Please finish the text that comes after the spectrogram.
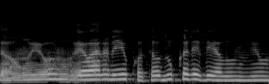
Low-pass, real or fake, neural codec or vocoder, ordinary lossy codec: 7.2 kHz; fake; codec, 16 kHz, 8 kbps, FreqCodec, larger model; none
